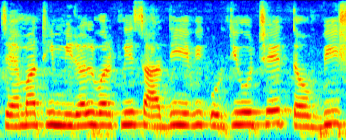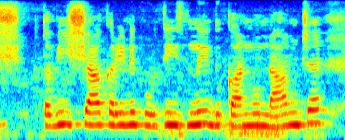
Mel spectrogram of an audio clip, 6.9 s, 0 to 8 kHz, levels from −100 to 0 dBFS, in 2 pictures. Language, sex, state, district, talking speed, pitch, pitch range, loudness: Gujarati, female, Gujarat, Gandhinagar, 130 wpm, 225 Hz, 215-230 Hz, -13 LUFS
